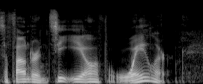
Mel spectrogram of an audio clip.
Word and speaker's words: Whalr: He's the founder and CEO of Whalr. That's spelled W-H-A-L-R, no E there.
